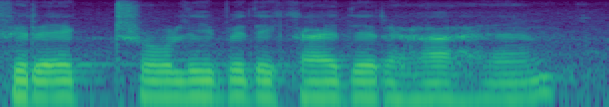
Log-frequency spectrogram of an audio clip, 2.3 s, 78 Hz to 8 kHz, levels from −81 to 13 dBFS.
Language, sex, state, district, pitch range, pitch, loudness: Hindi, male, Arunachal Pradesh, Papum Pare, 115-125 Hz, 120 Hz, -18 LUFS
